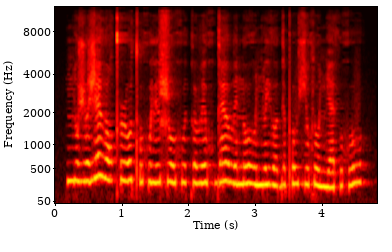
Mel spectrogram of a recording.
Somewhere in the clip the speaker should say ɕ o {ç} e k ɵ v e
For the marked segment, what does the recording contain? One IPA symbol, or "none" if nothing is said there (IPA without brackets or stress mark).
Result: xʷ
